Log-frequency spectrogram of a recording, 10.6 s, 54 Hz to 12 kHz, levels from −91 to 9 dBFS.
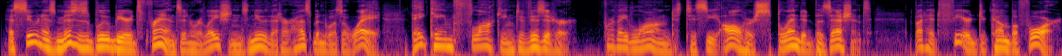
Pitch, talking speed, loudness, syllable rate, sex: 115 Hz, 200 wpm, -18 LUFS, 5.1 syllables/s, male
